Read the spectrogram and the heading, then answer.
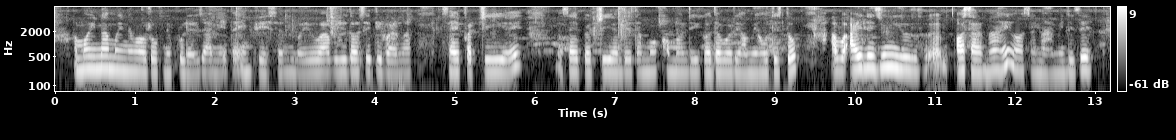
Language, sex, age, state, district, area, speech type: Nepali, female, 18-30, West Bengal, Kalimpong, rural, spontaneous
